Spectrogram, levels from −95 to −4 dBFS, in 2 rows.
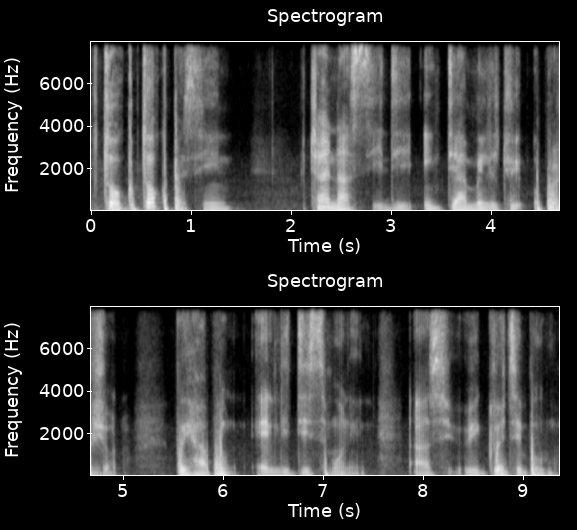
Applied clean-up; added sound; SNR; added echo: none; none; none; none.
